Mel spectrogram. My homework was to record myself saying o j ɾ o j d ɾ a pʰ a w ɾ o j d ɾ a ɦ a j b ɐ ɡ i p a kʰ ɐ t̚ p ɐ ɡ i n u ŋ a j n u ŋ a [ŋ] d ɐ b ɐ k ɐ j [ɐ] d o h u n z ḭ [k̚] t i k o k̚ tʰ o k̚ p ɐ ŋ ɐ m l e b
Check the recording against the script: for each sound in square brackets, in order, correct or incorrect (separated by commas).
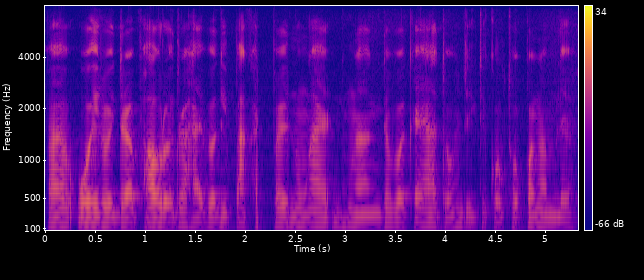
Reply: correct, incorrect, correct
